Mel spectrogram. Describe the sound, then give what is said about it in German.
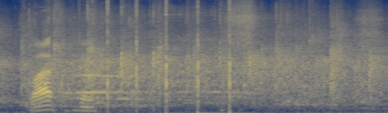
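Applause from an audience at a live stage event, a voice speaking briefly at the start before steady clapping sets in, scattered with a few sharper individual claps. “Anne hat heute auf jeden Fall einen extra Applaus verdient.”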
